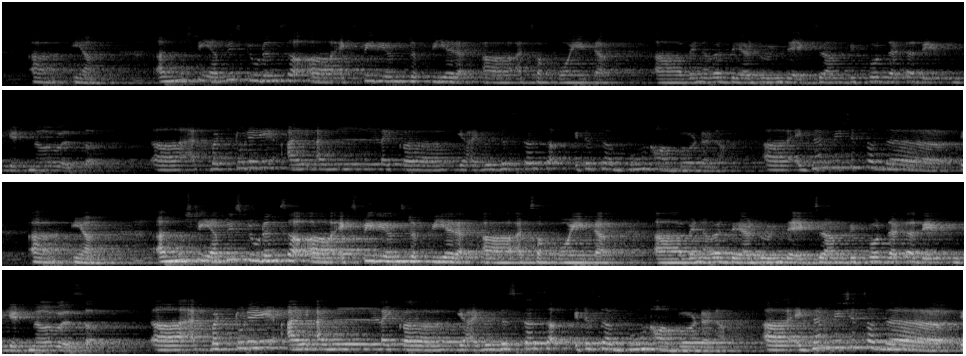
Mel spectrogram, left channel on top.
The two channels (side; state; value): left; quieter; 12.7 dB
